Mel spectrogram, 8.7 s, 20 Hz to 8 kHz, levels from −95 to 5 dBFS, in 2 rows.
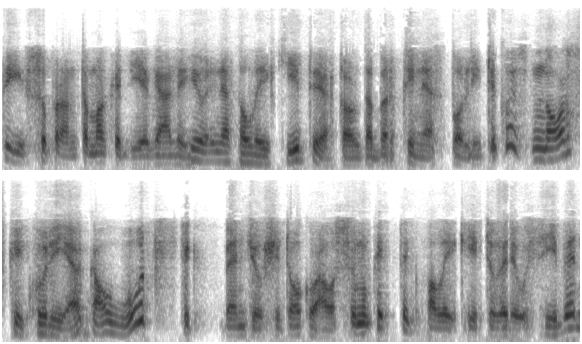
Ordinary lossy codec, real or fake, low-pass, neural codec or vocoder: AAC, 32 kbps; fake; 7.2 kHz; codec, 16 kHz in and 24 kHz out, 0.9 kbps, LongCat-Audio-Codec, fine tuned four codebook decoder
